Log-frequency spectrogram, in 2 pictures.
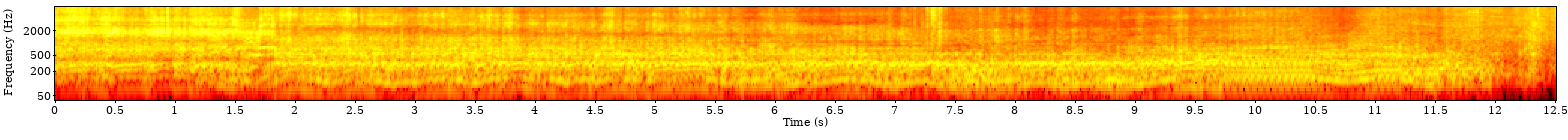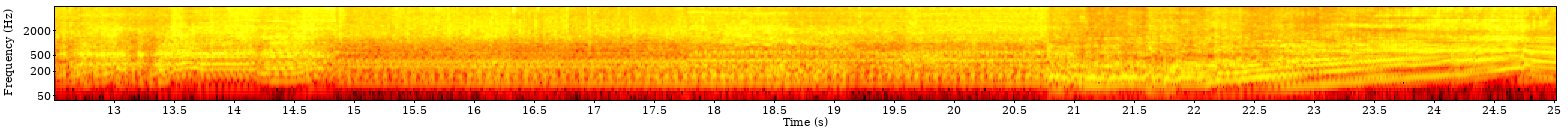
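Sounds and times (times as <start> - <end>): car engine lumpy idle with blips: 14.0 - 22.4.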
